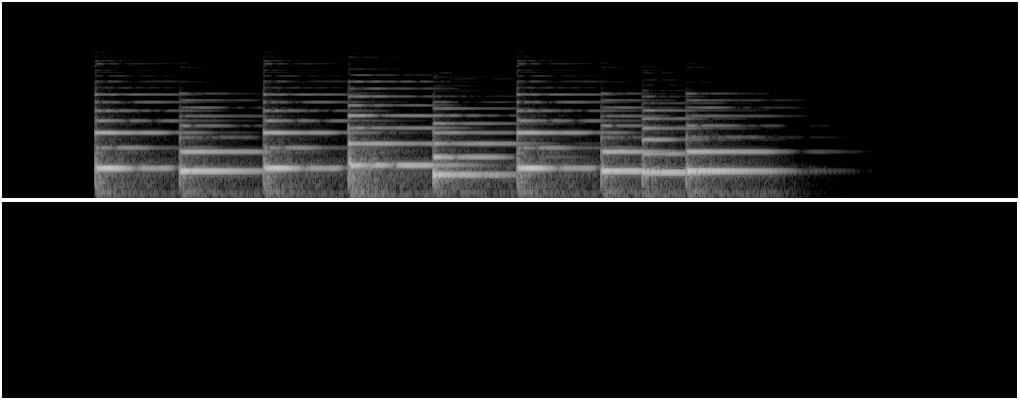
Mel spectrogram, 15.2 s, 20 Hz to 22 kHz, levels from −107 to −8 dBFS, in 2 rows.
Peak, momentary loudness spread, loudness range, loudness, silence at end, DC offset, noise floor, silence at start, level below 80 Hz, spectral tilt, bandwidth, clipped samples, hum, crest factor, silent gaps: -26 dBFS; 9 LU; 5 LU; -41 LUFS; 9.3 s; under 0.1%; -86 dBFS; 0.7 s; -78 dBFS; -2.5 dB/octave; 7.2 kHz; under 0.1%; none; 18 dB; none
